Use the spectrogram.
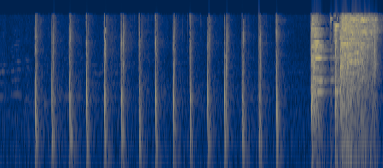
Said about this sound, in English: Killer, you run into the store, grab the jewelry, smash the glass door, and dash out.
